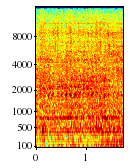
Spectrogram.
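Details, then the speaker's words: Used 2020 Yamaha Grand Filano Hybrid ABS scooter, 10,000 km, one owner, original: steady, even low putter with no knocks or misses, idle holding level, quiet with no white smoke; healthy idle. "คราวนี้เรามาฟังเสียงเครื่องยนต์กันนะครับว่าเป็นไงกันบ้างนะครับผมเสียงเครื่องเงียบนะครับเดินเบาก็คือนิ่งเลยรถไม่มีควันขาวนะครับ"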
